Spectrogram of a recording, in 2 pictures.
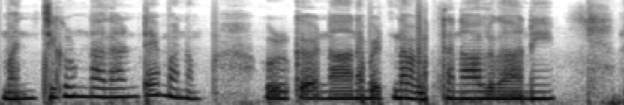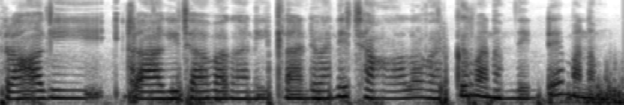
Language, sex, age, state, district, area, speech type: Telugu, female, 18-30, Telangana, Siddipet, rural, spontaneous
